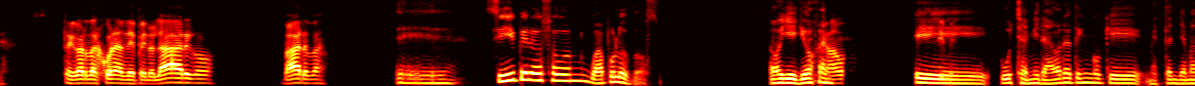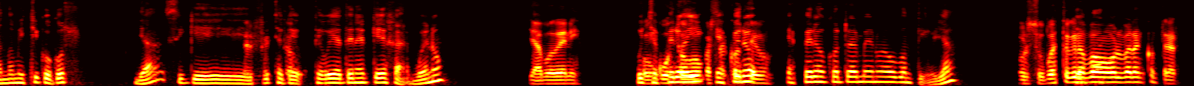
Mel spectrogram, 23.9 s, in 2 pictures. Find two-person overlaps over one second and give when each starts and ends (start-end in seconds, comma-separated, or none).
18.3-19.7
